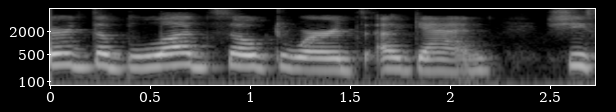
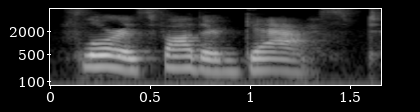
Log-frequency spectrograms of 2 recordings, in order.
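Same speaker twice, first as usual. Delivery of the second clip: ordinary delivery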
